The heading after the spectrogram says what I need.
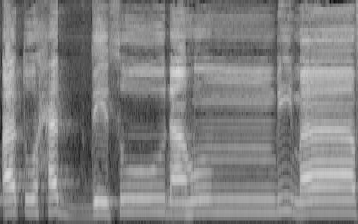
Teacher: میم ساکن کے بعد با آ گئی، اخفائے شفوی ہو گیا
